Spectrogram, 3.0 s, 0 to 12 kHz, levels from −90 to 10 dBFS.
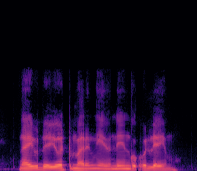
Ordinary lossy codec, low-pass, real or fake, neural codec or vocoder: MP3, 64 kbps; 7.2 kHz; fake; codec, 16 kHz, 2 kbps, X-Codec, HuBERT features, trained on general audio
